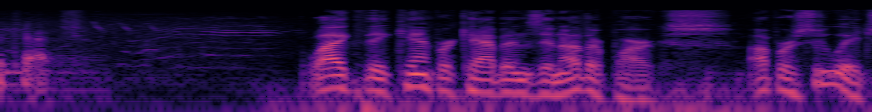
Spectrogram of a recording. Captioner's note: voiceover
